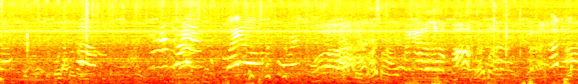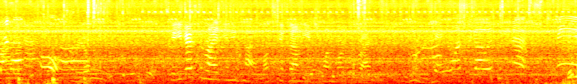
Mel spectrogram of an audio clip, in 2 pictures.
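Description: Young girls talk and chatter excitedly nearby, outdoors.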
